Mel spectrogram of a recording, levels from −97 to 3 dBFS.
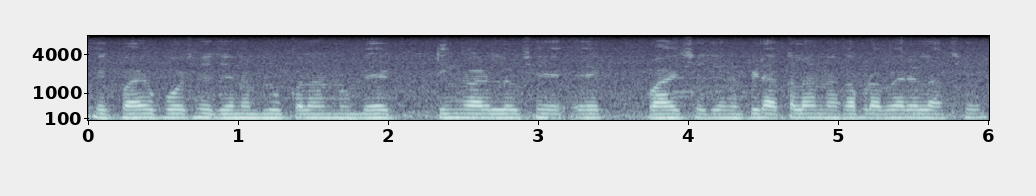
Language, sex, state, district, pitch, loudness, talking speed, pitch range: Gujarati, male, Gujarat, Gandhinagar, 140 Hz, -16 LUFS, 210 wpm, 135-140 Hz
